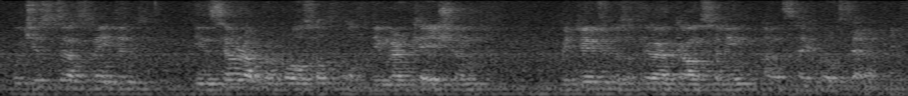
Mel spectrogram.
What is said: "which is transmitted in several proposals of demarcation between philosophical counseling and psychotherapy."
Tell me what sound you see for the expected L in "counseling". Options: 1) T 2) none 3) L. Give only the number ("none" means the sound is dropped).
3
